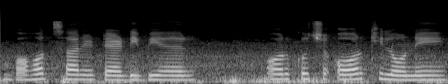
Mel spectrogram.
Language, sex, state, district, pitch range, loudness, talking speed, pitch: Hindi, female, Chandigarh, Chandigarh, 205-220 Hz, -17 LUFS, 105 wpm, 210 Hz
